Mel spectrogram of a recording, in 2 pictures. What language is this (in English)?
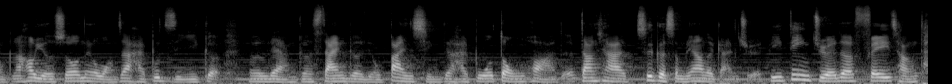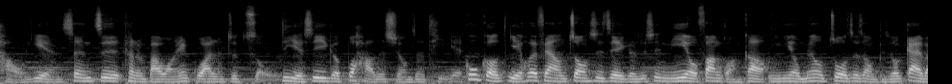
Chinese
